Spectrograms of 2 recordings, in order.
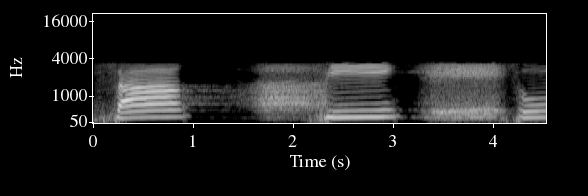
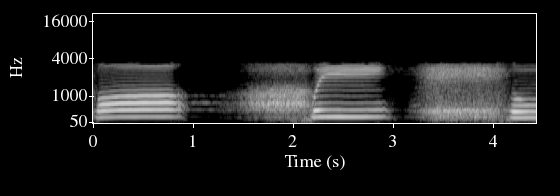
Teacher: سین کو باریک پڑھیں گے اور صاد کو پر یعنی موٹا پڑھیں گے، یہ اس کا فرق ہے، ورنہ یہ ایک ہی مخرج سے ادا ہوتے ہیں اور ان کی آواز بھی ایک ہی جیسی ہے۔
